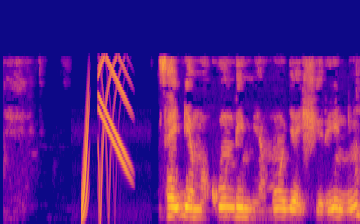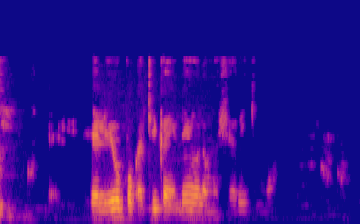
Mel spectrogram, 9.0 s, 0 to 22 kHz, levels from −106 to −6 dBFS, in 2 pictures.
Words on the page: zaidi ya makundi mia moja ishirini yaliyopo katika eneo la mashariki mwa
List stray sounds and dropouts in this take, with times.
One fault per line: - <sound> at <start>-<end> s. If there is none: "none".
- chirp at 1.0-1.7 s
